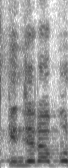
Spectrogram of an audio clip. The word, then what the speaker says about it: Kinjarapu: And my name is Kinjarapu Ram Mohan Naidu. And when some people say Kinjarapu, there might be some problem with them. They can't pronounce it the way I pronounce it.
